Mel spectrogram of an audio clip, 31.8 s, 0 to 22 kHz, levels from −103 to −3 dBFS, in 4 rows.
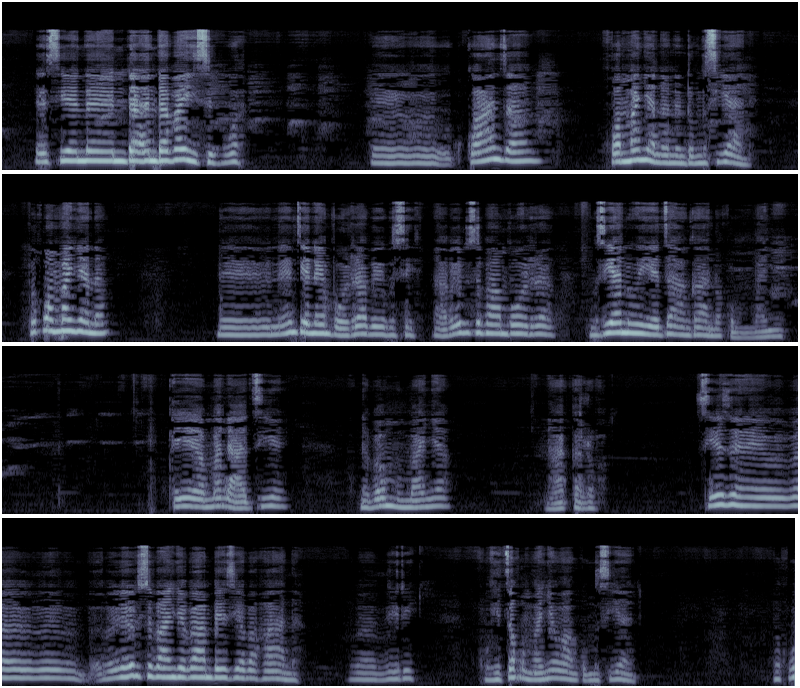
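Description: Throughout the speech there is heavy codec damage, likely HE-AAC compression near 12 kbps. Nothing remains above 11.1 kHz, and treble copied from lower bands makes s sounds gritty and metallic.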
